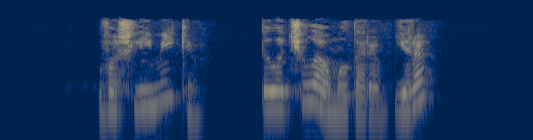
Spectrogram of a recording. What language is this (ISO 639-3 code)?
chm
